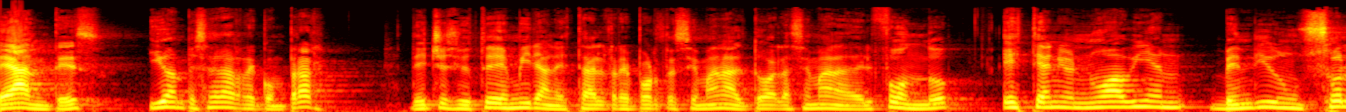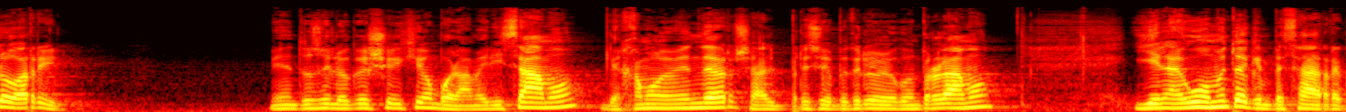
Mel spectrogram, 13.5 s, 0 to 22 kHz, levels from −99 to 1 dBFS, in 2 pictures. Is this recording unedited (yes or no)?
no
